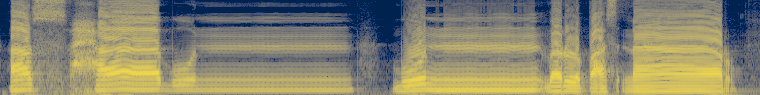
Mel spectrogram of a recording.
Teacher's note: Di sini ada gunnah. Pada lafal nun, cara membacanya yaitu ditahan suara nunnya.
